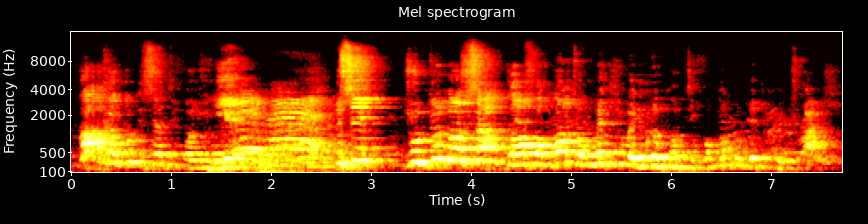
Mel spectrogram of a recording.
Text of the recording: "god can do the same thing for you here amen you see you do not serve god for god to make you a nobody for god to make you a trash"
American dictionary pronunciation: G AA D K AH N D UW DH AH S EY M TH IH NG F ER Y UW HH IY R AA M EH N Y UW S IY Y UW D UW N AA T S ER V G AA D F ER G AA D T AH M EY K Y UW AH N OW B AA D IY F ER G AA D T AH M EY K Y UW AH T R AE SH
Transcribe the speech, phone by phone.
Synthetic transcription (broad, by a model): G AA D K AH N D UW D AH S EY M T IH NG F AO Y UW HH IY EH Y UW S IY Y UW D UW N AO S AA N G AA F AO G AA D T AH M EY K Y UW AH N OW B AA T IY F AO G AA D T AH M EY K Y UW AH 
